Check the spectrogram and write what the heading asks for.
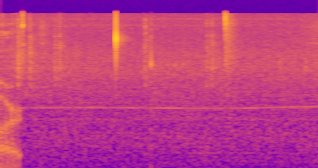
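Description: A few sharp computer mouse clicks, the loudest a little under a second in, over a steady low electrical hum and a faint high whine.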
